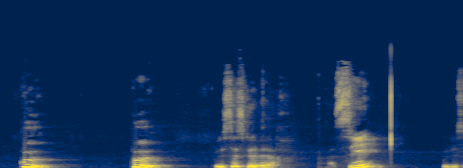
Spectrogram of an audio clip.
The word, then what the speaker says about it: peu: Peu. Então você vai fazer a boca do O fechado e vai falar E, certo? Peu. Boca do O, fala E.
